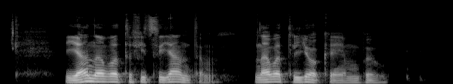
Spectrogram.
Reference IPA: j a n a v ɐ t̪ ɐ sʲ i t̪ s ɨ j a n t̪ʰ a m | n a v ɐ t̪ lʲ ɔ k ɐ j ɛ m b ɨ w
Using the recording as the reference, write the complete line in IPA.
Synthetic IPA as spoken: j a n a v ɐ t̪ ɐ fʲ i t̪ s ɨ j a n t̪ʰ ɐ m | n a v ɐ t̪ lʲ ɔ k ɐ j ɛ m b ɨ w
